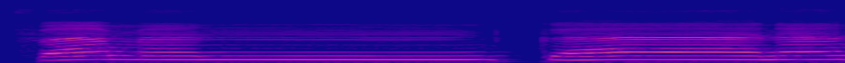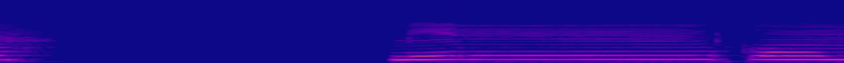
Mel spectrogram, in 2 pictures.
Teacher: نون ساکن کے بعد کاف ہے جو کہ حروف اخفاء میں سے ہے تو اس نون ساکن پر بھی اخفاء کریں گے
